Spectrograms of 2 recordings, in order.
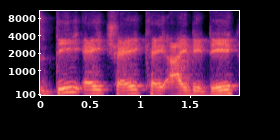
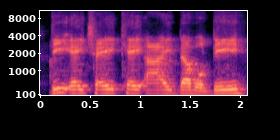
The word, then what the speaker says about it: DhaKidd: So I am at Billy the Kidd, and it's DhaKidd. It's funny. People ask me, hey, how to pronounce it? I think we were talking about that before. And it's like, it's just the kid.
